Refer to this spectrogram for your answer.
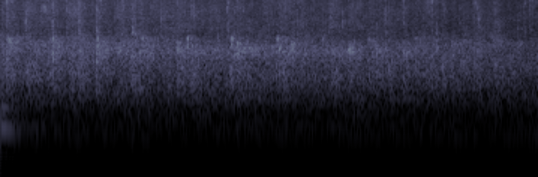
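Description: An audience applauds the Lord steadily, many hands clapping in a dense, even roar that holds at a constant loudness throughout, with no voices standing out.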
